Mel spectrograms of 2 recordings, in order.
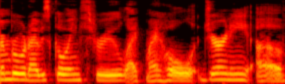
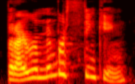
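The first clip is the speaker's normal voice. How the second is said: ordinary talk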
